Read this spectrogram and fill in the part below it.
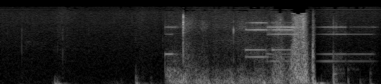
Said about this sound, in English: Okay, I was just turning my mic off because there's a phone ringing in the background. As you can probably hear.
